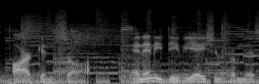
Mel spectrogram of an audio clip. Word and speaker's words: Arkansas: according to state law the name should be pronounced Arkansas and any deviation from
